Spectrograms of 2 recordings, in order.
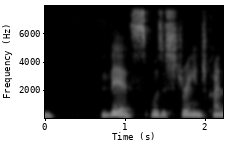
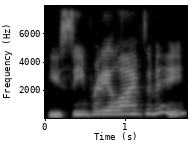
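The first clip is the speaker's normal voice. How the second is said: high and loud, playful skunk; cheerful critter teasing the robot; friendly skunk voice; 7 semitones higher, 6 dB louder than usual. A narrator's reading. Skunk character voice.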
